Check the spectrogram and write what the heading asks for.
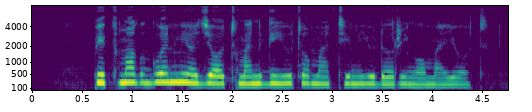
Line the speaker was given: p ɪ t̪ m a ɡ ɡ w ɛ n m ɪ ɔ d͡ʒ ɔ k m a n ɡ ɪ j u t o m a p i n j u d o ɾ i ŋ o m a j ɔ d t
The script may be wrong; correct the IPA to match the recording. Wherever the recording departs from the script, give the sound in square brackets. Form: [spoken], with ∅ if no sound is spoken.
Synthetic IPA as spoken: p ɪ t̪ m a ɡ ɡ w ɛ n m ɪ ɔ d͡ʒ ɔ [t] m a n ɡ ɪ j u t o m a [t] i n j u d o ɾ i ŋ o m a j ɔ [∅] t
